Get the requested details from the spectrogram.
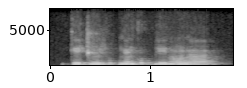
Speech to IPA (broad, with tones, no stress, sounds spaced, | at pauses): k e˧ d͡ʒ ũ˨ j u˨ ɡ ɛ̃˧ ɡ o˨ ɡ͡b e˨ l ɔ̃˨˦ l ã˧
